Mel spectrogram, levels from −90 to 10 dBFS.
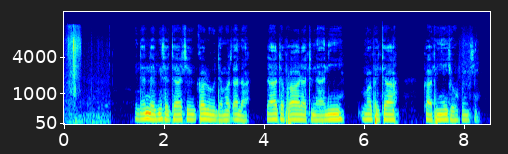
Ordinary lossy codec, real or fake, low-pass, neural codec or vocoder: AAC, 48 kbps; real; 10.8 kHz; none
